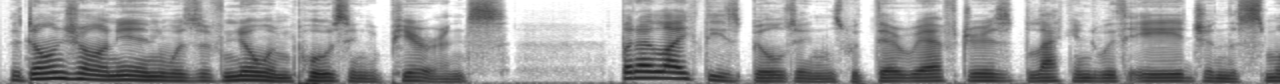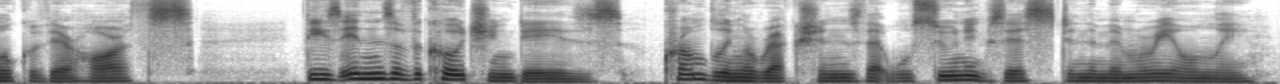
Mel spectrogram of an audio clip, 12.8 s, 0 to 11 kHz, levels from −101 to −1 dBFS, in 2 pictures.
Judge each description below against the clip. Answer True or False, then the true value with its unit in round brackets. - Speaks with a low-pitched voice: False (145 Hz)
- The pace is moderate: True (190 wpm)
